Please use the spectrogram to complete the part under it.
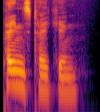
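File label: "painstaking", English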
